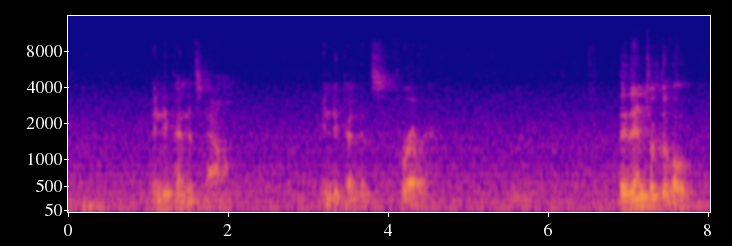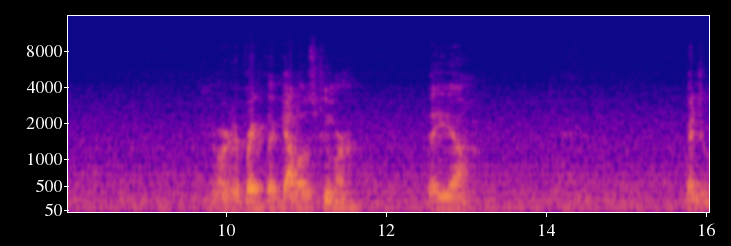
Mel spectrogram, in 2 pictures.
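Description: An elderly man speaks slowly and deliberately through a microphone, with pauses between phrases.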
